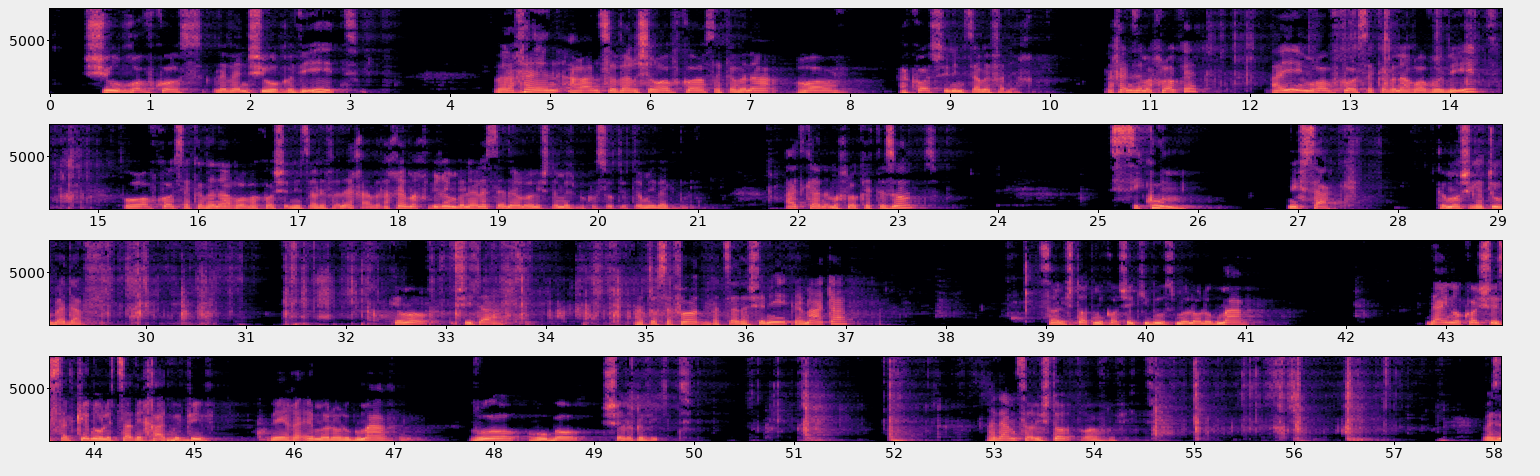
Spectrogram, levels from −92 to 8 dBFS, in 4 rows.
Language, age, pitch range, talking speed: Hebrew, 50-69, 140-170 Hz, 85 wpm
